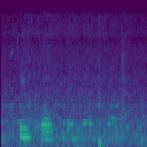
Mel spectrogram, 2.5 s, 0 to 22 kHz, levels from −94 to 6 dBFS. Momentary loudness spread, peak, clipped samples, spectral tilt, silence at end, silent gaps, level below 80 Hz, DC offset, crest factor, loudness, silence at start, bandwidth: 15 LU; -26 dBFS; under 0.1%; -7.5 dB/octave; 0 s; none; -64 dBFS; under 0.1%; 18 dB; -44 LUFS; 0.05 s; 16.5 kHz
